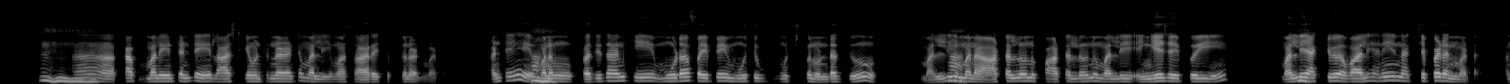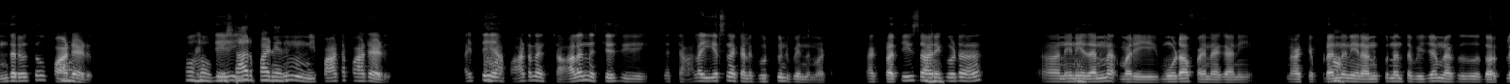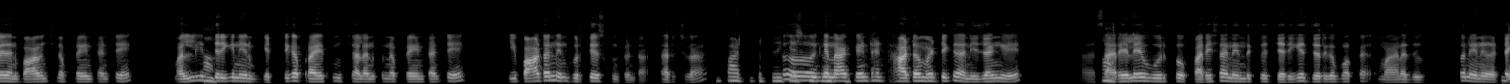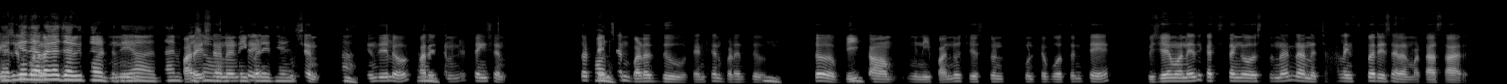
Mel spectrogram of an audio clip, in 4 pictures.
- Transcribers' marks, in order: in English: "లాస్ట్‌కి"; other background noise; in English: "మూడ్ ఆఫ్"; in English: "ఎంగేజ్"; in English: "యాక్టివ్"; in English: "ఇయర్స్"; in English: "మూడ్ ఆఫ్"; in English: "సో"; in English: "ఆటోమేటిక్‌గా"; in Hindi: "పరేషాన్"; in English: "సో"; in English: "టెన్షన్"; in Hindi: "పరేషాన్"; in English: "టెన్షన్"; in Hindi: "పరేషాన్"; in English: "టెన్షన్. సో, టెన్షన్"; in English: "టెన్షన్"; in English: "సో, బీ కామ్"; in English: "ఇన్స్‌పైర్"
- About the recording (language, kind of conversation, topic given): Telugu, podcast, ఒక పాట వింటే మీకు ఒక నిర్దిష్ట వ్యక్తి గుర్తుకొస్తారా?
